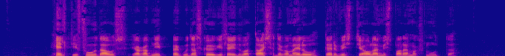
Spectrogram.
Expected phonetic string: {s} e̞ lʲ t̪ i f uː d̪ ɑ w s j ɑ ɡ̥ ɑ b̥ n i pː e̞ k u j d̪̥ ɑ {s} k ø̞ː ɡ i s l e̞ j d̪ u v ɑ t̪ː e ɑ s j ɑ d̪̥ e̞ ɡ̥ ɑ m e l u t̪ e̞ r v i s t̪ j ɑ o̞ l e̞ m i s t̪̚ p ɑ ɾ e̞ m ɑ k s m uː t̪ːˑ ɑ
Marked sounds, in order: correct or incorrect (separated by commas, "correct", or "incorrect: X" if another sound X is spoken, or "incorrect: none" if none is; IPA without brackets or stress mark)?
incorrect: h, correct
